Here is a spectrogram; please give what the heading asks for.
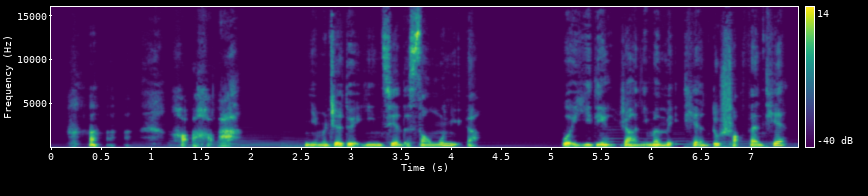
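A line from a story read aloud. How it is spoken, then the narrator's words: Laughing. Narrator (Chinese): 林婉如也笑着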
